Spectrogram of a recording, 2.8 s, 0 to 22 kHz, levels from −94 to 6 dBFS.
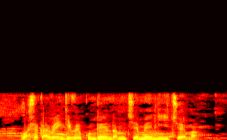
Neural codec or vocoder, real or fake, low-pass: none; real; 7.2 kHz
